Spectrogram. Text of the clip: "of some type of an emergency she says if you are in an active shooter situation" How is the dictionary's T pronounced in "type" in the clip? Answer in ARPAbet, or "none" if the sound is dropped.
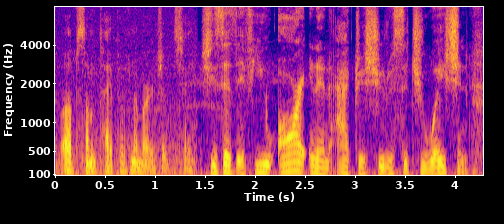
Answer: T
